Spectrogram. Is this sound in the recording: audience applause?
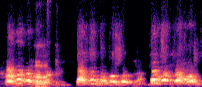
no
